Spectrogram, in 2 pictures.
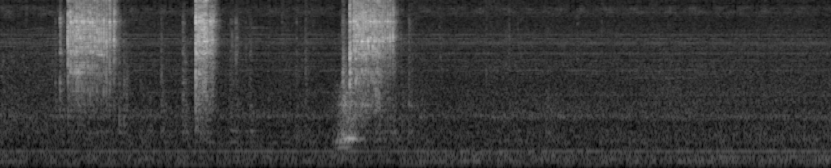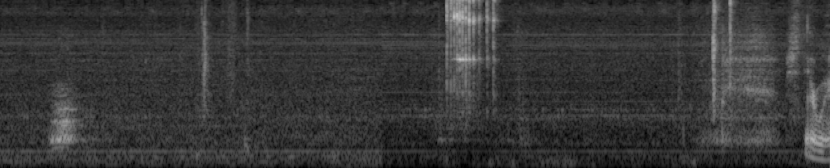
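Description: A wrench tightens a bracket on a marine engine with a cracked block, giving a few sharp metallic ratcheting clicks and clanks spaced irregularly over a low steady hum, close by.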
